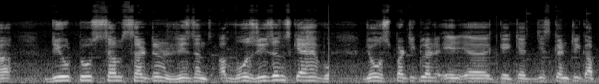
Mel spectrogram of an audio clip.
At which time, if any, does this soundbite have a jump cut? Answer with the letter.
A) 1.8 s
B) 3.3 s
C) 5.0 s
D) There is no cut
B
